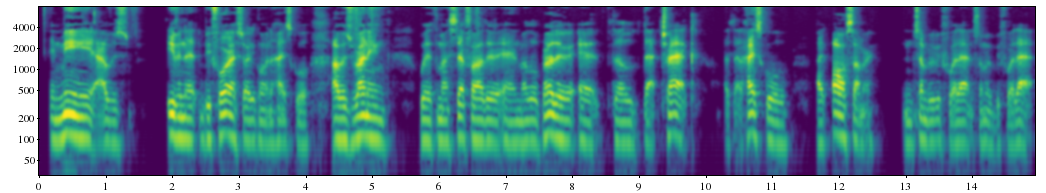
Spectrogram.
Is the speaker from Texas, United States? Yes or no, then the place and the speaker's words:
yes; San Antonio, Texas, United States; also born or lived in South Dallas; I grew up in San Antonio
